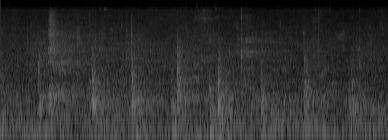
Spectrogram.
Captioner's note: footsteps tapping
